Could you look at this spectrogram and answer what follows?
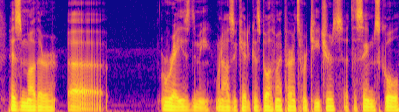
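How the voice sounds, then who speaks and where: On a very clean recording with a silent background, a man speaks in a very deep, low voice with a dark, mellow tone. The sound is dry and close with no echo, and his flat monotone moves at a moderate pace. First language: French. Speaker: metal guitarist. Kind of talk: casual interview chat.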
